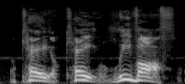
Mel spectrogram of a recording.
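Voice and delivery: croaked. Acted. Groggy narrator croaks at old man to leave off. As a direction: croak it out, annoyed. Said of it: "I croaked".

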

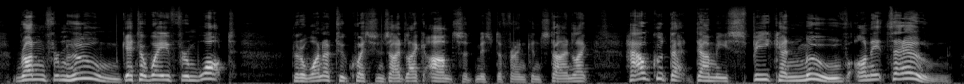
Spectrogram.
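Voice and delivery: put-on high, loud boyish questioning; insistent boy Jack. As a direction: fire questions like a persistent child.

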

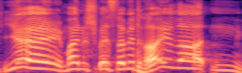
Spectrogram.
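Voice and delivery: high-pitched gleeful cheer; mock delighted brother. Player voices brother glad about sister's wedding, gleeful. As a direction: squeal happily on someone's behalf. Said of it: "Er freut sich".

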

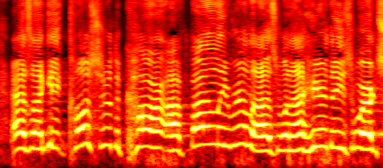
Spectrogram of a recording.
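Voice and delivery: ordinary delivery

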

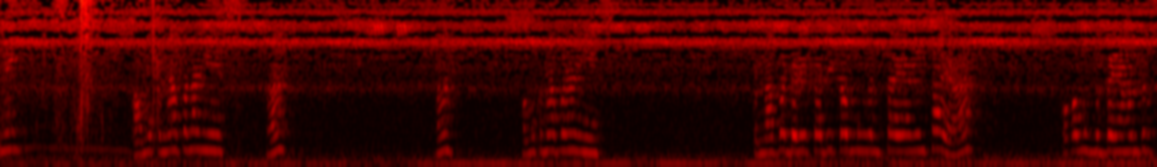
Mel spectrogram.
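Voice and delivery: very faint, high-pitched, far-off voice; distant talking. Real, not acted. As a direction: plead with the ghost from a distance. Talks to ghost at a distance.

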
